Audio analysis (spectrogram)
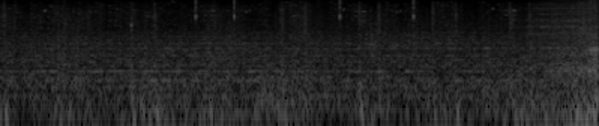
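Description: Horse hooves clip-clop steadily in the video game Roadwarden, a dense continuous trot over a constant rumbling background, with no talk.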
